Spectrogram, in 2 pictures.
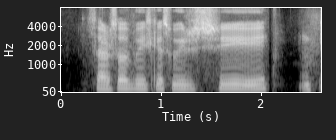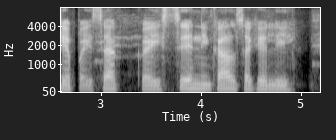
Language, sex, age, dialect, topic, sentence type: Magahi, male, 18-24, Western, banking, question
